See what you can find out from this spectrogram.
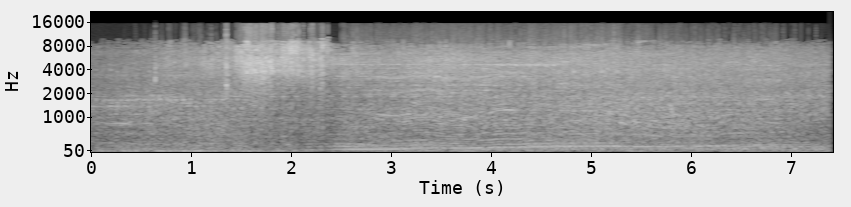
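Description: Loud, continuous road traffic noise with a broad rumbling hiss, as a heavy vehicle engine drones low and steady from midway through; no one speaks.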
